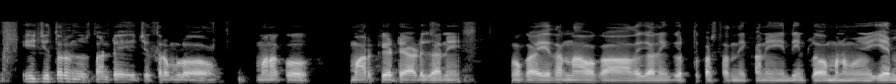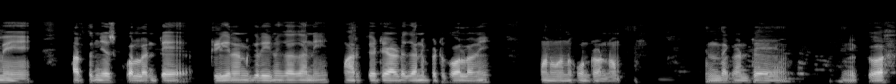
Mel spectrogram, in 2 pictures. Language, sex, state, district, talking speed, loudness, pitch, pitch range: Telugu, male, Andhra Pradesh, Chittoor, 115 wpm, -20 LUFS, 100 Hz, 100-105 Hz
